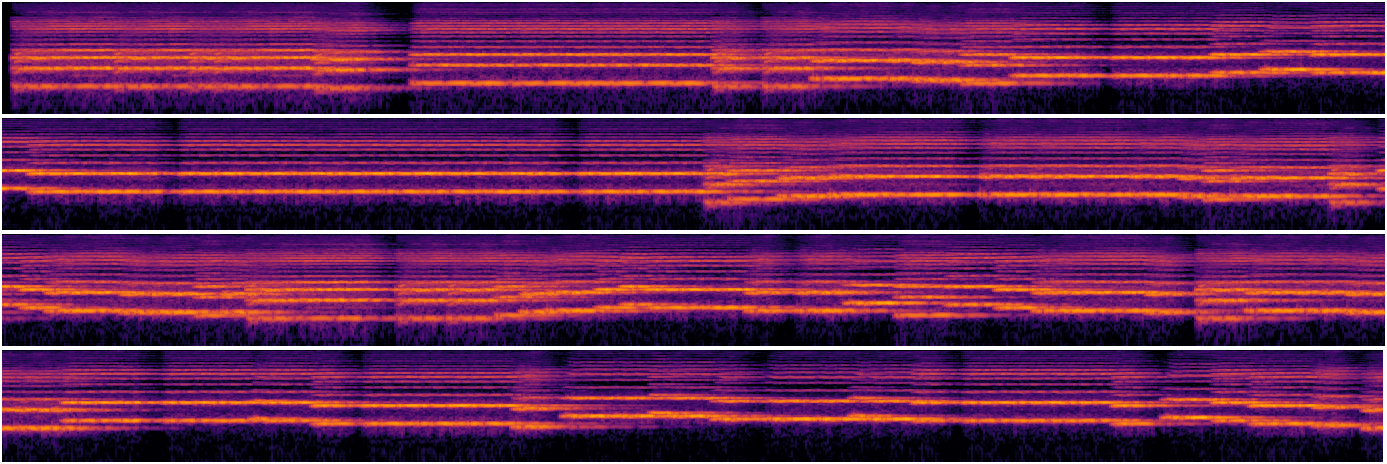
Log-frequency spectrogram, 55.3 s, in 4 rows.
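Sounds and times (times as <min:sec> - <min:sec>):
soprano singing: 0:00.1 - 0:55.2.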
